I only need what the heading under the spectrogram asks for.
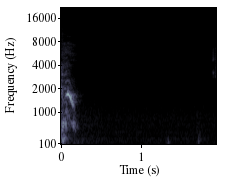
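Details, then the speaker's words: Coughing from an adult who says he is still coughing, heard while he is talking. "hear i'm still coughing i do apologize ahead of time for any coughing that you might be annoyed by i can't really do much about it to be honest with you"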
